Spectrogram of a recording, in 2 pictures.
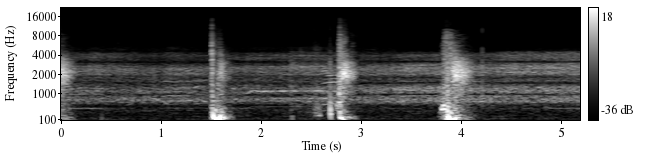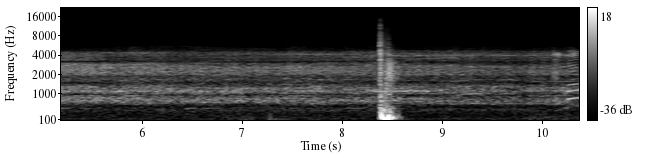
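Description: Punch whacks in a mock boxing fight: about five sharp hits at irregular intervals, four in the first four seconds and one more near the end, over a steady hiss of background noise.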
